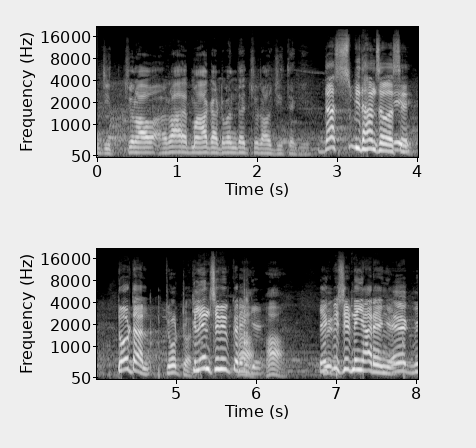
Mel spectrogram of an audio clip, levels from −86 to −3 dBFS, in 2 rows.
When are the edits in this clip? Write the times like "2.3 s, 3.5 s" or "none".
none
